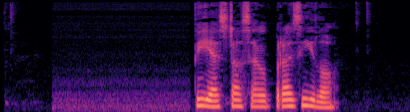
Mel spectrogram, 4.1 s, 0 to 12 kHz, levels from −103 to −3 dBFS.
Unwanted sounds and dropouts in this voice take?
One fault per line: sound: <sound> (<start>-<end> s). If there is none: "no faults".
no faults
